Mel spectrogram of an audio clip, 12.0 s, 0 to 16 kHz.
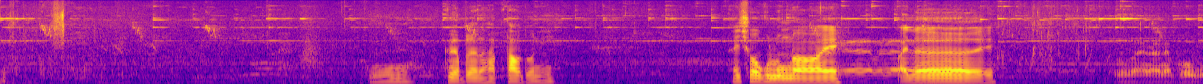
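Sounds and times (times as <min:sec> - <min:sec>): thin ringing tones: 0:00.0 - 0:12.0.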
